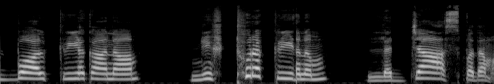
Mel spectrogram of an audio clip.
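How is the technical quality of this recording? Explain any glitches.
Two brief glitches at 0.75–0.79 s and 2.92–2.97 s: damaged data in a compressed stream. Corrupted frames make the decoder lose sync and misread them, producing short disruptions.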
